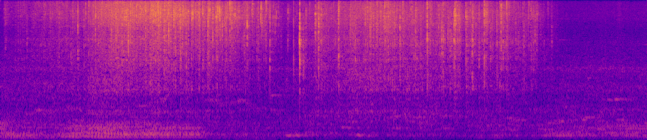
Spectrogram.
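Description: Egg-soaked bread frying in hot fat in a nonstick pan for French toast: the sizzle swells loud about a second in as a slice goes into the pan. It then settles into crackling and popping, and eases to a softer sizzle near the end.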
